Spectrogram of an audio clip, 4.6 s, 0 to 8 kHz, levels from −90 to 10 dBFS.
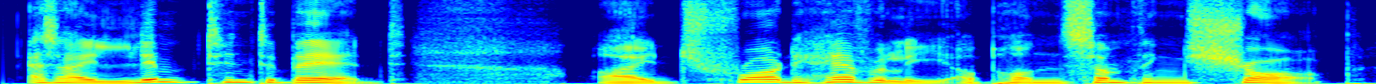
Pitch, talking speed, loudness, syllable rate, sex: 160 Hz, 145 wpm, -18 LUFS, 4.9 syllables/s, male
